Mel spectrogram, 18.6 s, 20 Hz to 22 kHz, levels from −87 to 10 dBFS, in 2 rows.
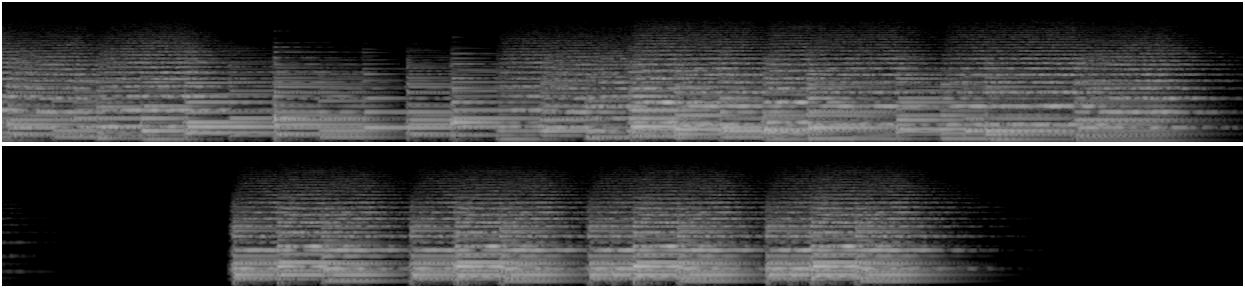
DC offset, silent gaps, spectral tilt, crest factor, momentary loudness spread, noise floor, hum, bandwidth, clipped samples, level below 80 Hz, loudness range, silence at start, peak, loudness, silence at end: under 0.1%; 9.97-10.99 s; -4.5 dB/octave; 18 dB; 8 LU; -79 dBFS; none; 13 kHz; under 0.1%; -70 dBFS; 6 LU; 0 s; -10 dBFS; -27 LUFS; 2.05 s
